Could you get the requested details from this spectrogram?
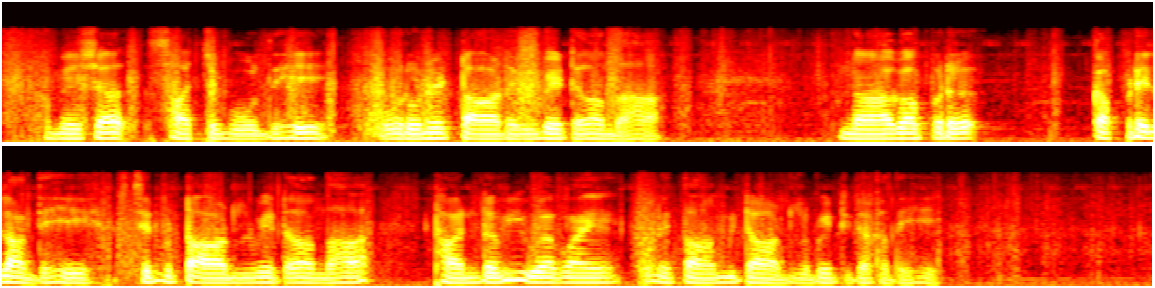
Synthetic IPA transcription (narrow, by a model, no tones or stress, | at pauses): həmeːʃaːsət͡ʃboːld̪eːɦeːoːɾoːnẽːʈaːɖəlbeːʈːd̪ãːnd̪aːɦaː | naːɡapəɾ | kəpɽeːlãːnd̪eːɦeːsɪɾəpʰʈaːɖəlbeːʈd̪ãːnd̪aːɦaː | ʈʰaɳɖəʋiːoɛːbãːẽːo̰ːnẽːt̪ãːbiːʈaːɖəlbeːʈiːɾəkʰd̪eːɦḛː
